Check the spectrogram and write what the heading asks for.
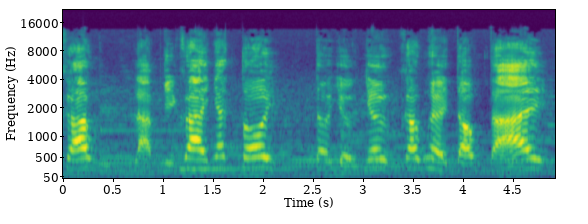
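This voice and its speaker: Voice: mid-range voice, a little slow, music in the background, close to an everyday voice. Someone voicing a plaintive, overworked little clock hand. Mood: self-pitying, hurt. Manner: plaintive, complaining at length. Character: aggrieved clock second hand, weary, self-pitying, overworked. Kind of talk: animated fairy-tale cartoon dubbing.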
